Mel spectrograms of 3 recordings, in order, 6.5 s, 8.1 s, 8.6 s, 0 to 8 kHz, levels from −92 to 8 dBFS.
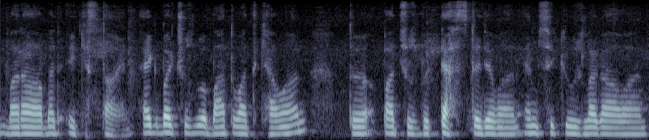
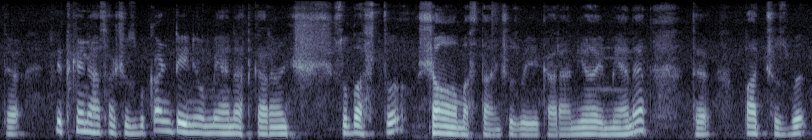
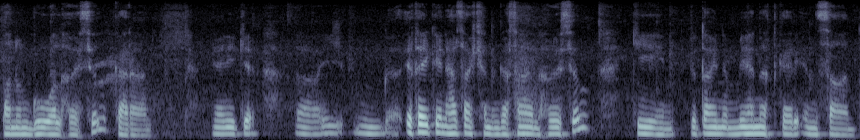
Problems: constant background noise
